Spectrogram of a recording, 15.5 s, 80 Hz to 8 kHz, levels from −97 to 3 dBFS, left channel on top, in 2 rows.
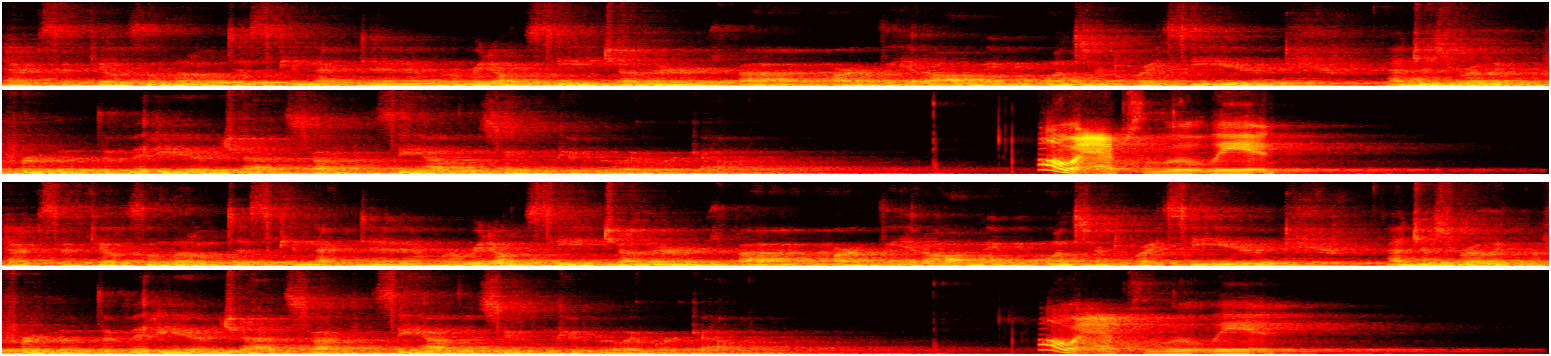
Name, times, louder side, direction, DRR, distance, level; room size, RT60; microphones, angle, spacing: voice 1, 0.0-11.5, equal, 20° right, -1 dB, 2.7 m, -24 dB
voice 2, 12.9-14.1, left 6 dB, 60° left, 15 dB, 0.4 m, -23 dB
19.0 x 8.5 x 8.6 m, 2.7 s
head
